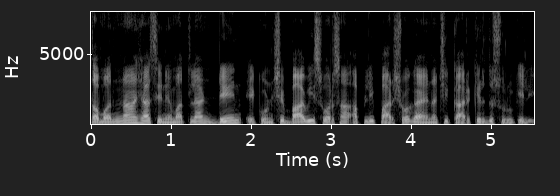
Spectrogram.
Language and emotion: Goan Konkani, neutral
